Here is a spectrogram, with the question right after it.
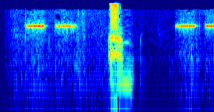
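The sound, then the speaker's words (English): A telephone rings nearby in short, paired bursts of a steady electronic tone, repeating after a pause, with a brief burst of voice between the rings. “Oh, I've got another telephone ringing right beside me.”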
